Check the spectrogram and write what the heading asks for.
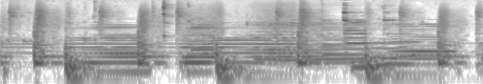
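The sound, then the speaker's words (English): Wine glugs and splashes from a bottle into a glass, a steady pour broken by gurgling bursts and a ringing glassy tone, with no one talking. “All right, let's get pouring.”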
